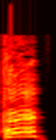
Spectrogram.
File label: attack, jp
